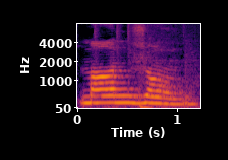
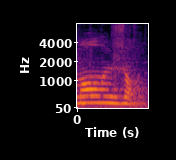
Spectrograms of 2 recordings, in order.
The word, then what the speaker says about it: mangeons: In the word mangeons, you have 2 nasal sounds. You have the en and the on. You can hear that you're not pronouncing the N consonant. You're not saying mangeons. No, no, no. You're saying mangeons.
